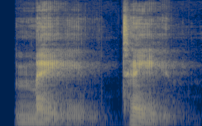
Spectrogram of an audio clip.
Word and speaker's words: maintain: Significa que en ambos casos la A va a ser pronunciada como A. Maintain.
